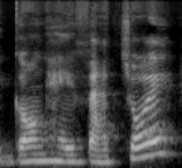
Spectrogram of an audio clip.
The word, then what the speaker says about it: Gong Hei Fat Choi: Gong Hei Fat Choi is how you say Happy New Year for the Lunar New Year, Chinese New Year, and wishing you an exceptional day.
